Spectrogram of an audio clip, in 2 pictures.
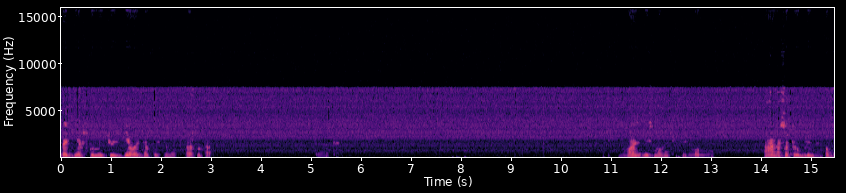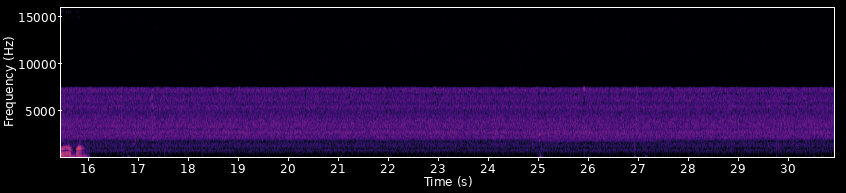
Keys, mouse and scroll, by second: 0.5 r, 2.4 click, 5.4-6.3 drag, 7.8 r, 9.0 click, 12.3 r, 14.1 click, 16.5 a, 17.3 i, 18.1-24.9 drag, 25.8 click, 26.8 space.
